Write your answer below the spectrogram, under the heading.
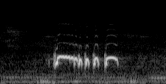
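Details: A single cooing phrase from a female zebra dove calling for a male: a clear rising note that runs into three or four quick rolling, soft trilled coos, all within about half a second, over faint background hum.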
